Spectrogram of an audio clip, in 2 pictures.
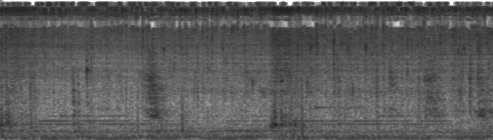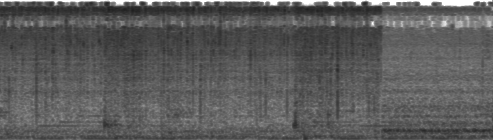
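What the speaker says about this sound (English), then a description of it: "In my pan, I have some coconut oil going already, so that's heated. I'm going to add my onions" Onions sautéing in hot coconut oil in a pan, a steady close sizzle and crackle that runs throughout with occasional stirring scrapes, no voices.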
